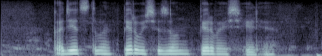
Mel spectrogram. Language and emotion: Russian, neutral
